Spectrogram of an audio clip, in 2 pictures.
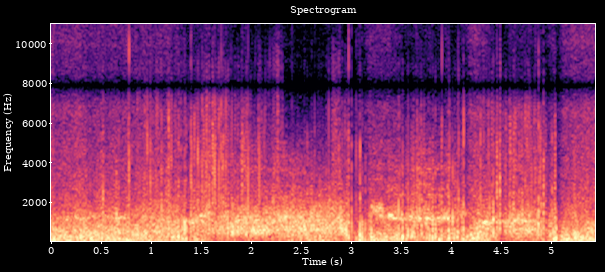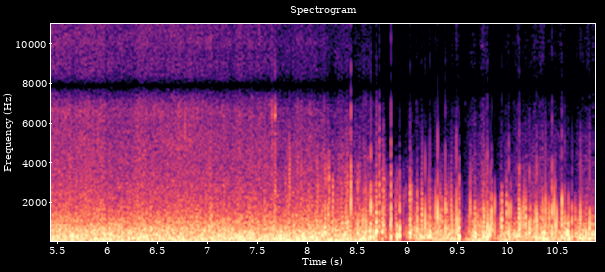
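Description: Porsche 911SC's air-cooled flat-six engine running hard under full throttle, heard from inside the car with heavy wind noise on the microphone. The sound turns choppy near the end.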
